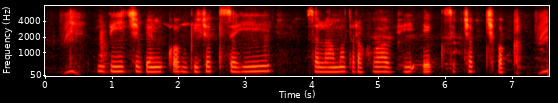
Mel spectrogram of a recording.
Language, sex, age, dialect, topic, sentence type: Magahi, female, 18-24, Northeastern/Surjapuri, agriculture, statement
